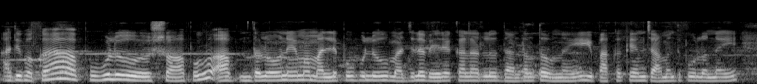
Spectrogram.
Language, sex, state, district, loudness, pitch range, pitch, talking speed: Telugu, female, Andhra Pradesh, Srikakulam, -17 LUFS, 175-195 Hz, 180 Hz, 140 wpm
